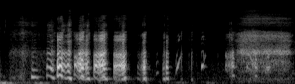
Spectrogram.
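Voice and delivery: high giggling laugh; real giggle. Real, not acted. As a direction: burst out giggling. Laughing after her performance.

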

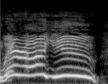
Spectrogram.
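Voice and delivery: put-on very high childlike squeak; little granddaughter voice. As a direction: play the little girl calling. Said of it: "he was asking".

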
